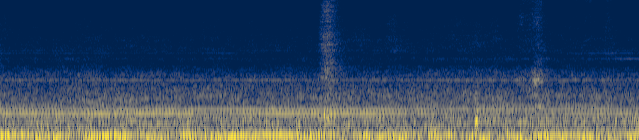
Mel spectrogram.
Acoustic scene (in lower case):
bus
